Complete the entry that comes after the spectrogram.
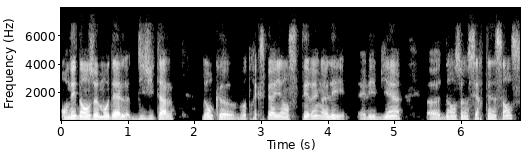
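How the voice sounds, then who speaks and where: The speaker has a southern French accent and a moderate pace with ordinary pitch variation. The sound is dry and close with no echo, over a quiet background. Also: man. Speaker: entrepreneur. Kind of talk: sales pitch. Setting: live webinar. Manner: hesitant, many fillers.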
